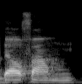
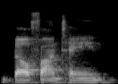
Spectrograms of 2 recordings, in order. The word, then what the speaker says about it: Bellefontaine: ring always yeah yeah so Tavian Sinclair from Bellefontaine not pronounced belfontaine as I've been corrected and then uh Ryan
